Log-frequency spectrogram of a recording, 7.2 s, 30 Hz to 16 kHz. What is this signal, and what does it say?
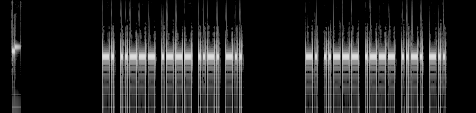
Morse code, heard as a keyed tone, about 34 wpm, 700 Hz. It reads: N2JFD N2JFD
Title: Call Signs Repeated 2x - 35wpm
